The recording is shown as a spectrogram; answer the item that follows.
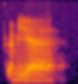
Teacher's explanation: Yeah, I guess it comes from the French. So we stress the last syllable, like an air, premiere.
